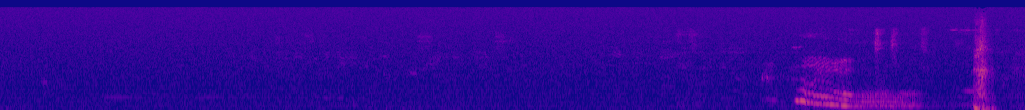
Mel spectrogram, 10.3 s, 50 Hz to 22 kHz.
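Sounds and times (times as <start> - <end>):
female dog whining: 7.6 - 10.0.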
